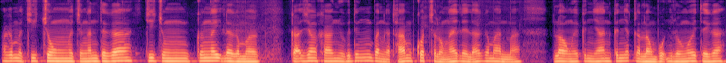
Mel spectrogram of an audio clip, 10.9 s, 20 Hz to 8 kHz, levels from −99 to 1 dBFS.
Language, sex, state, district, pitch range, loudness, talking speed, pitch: Wancho, male, Arunachal Pradesh, Longding, 120-135 Hz, -17 LUFS, 205 wpm, 130 Hz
